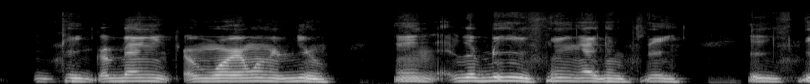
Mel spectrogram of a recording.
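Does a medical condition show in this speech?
Yes: cerebral palsy; neck surgery went badly.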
